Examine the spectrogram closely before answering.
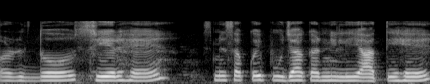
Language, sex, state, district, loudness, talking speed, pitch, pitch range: Hindi, female, Maharashtra, Gondia, -15 LUFS, 165 wpm, 185 Hz, 180-195 Hz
